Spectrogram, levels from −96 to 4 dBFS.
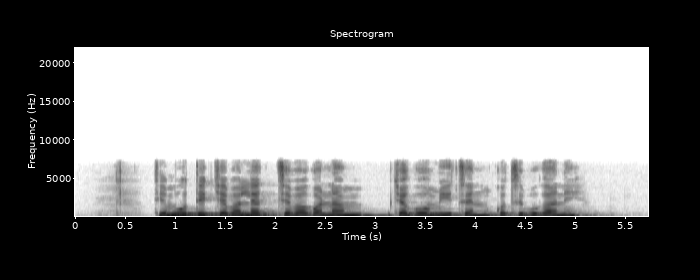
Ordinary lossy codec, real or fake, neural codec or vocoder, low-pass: none; real; none; 7.2 kHz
